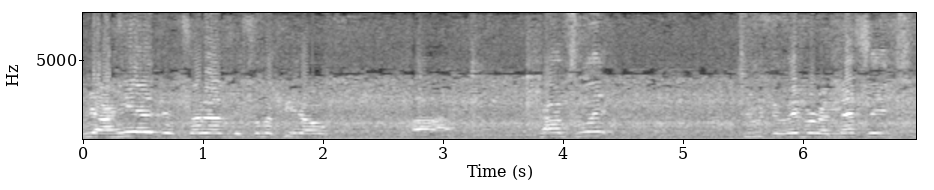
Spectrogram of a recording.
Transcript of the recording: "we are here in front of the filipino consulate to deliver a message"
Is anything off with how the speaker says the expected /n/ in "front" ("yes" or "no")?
yes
